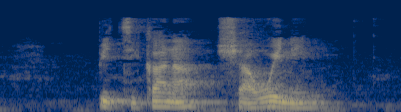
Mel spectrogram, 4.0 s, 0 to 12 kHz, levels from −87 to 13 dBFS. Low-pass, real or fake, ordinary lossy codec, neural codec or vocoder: 7.2 kHz; real; MP3, 48 kbps; none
